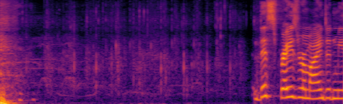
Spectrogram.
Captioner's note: chuckles; attendees clapping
